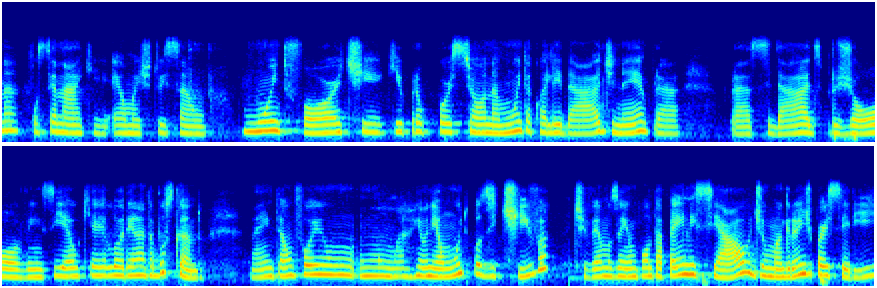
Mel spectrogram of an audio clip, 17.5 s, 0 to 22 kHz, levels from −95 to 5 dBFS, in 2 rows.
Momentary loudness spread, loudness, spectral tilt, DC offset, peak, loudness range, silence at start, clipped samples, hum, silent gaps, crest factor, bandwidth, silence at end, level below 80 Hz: 12 LU; -30 LUFS; -6 dB/octave; under 0.1%; -12 dBFS; 4 LU; 0 s; under 0.1%; none; none; 16 dB; 8.6 kHz; 0 s; -68 dBFS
